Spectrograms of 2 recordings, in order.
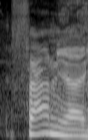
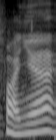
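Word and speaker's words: Vanya: could say and so fania here where it's v-a-n-y-a but the v is kind of pronounced like an f uh is going to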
